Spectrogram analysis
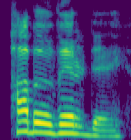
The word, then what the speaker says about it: Cabo Verde: There are more people in Columbus than there are people in uh, Cabo Verde. Actually, I believe is what it says here, is how it's pronounced.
